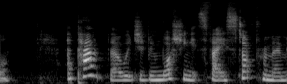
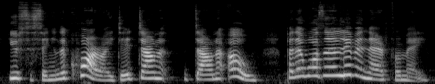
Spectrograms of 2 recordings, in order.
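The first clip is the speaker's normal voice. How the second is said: louder, coaxing Cockney cabbie; 3 semitones higher, 8 dB louder than usual. A narrator's reading. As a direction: coax the old horse like a London cabman. Cabbie reminiscing.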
